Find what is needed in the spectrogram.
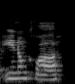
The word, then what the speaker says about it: Enumclaw: So I was at Enumclaw.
